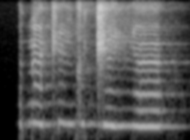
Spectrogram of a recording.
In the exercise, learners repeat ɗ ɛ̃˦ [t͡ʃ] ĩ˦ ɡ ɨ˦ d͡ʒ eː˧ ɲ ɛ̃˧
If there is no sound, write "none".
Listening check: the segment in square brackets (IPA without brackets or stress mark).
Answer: t͡ʃ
